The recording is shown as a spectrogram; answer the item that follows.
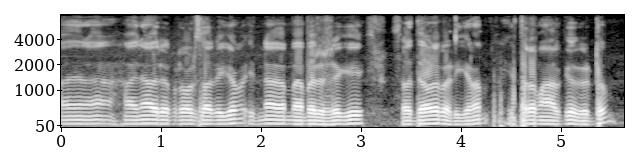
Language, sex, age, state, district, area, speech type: Malayalam, male, 60+, Kerala, Idukki, rural, spontaneous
